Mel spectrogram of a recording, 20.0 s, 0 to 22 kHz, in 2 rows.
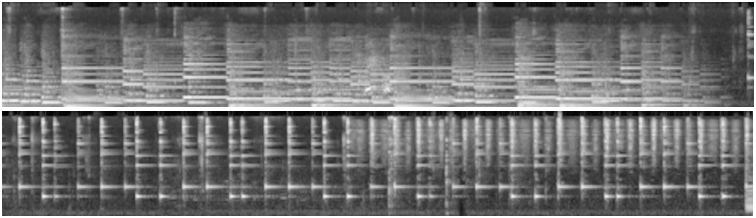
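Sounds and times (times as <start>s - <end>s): bell-like percussion pattern: 0.0s - 9.4s, 10.0s - 20.0s.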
